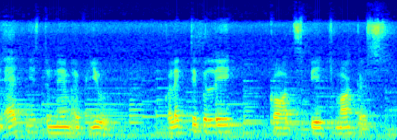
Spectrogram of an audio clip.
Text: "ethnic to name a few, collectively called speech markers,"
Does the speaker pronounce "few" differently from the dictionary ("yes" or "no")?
yes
